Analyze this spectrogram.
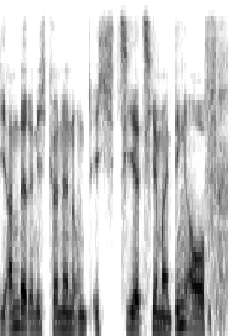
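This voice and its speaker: The intonation stays monotone and flat. It belongs to a man with a medium-pitched voice. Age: 30s. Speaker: entrepreneur. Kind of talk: casual chat. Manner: hesitant, many fillers.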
